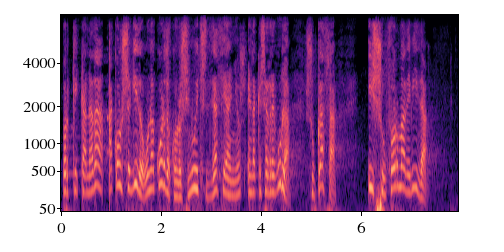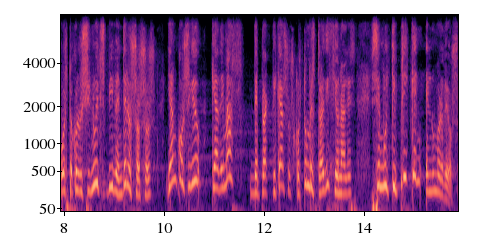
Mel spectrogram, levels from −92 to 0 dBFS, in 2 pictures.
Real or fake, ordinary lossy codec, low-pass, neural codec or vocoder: real; Opus, 24 kbps; 7.2 kHz; none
